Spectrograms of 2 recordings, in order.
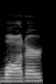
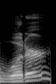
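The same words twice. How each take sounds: First: It is said in a standard American accent. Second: It is said in a Philadelphia accent, like 'wooder'. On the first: "when water turns to" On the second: "turns to water"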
